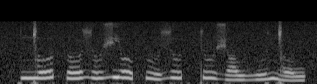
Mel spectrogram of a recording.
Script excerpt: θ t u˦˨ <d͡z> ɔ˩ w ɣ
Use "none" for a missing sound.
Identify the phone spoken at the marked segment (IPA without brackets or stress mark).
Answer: ʒ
